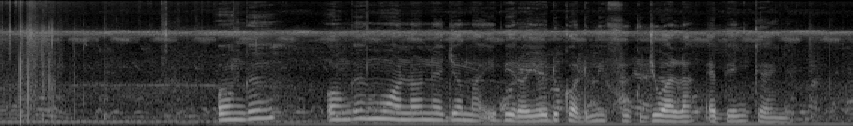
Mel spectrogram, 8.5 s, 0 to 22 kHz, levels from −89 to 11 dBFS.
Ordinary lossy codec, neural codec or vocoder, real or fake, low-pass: none; none; real; none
